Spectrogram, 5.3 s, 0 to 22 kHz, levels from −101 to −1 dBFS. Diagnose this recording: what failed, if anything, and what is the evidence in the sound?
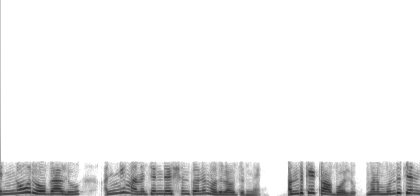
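The fault sits in the codec stage, throughout the speech. It shows the G.723.1 codec: muffled, hoarse speech and smeared consonants. The band runs from 150 Hz to 3.4 kHz. Heavy damage from its slow, coarse voice model fits a bitrate near 6 kbit/s.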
